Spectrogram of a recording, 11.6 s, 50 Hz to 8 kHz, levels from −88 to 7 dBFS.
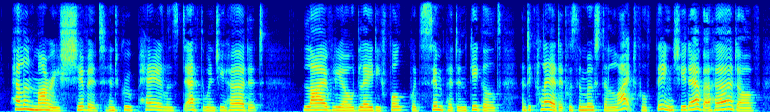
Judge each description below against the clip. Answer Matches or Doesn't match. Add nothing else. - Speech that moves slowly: Doesn't match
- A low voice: Doesn't match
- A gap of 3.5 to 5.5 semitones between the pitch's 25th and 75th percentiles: Doesn't match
